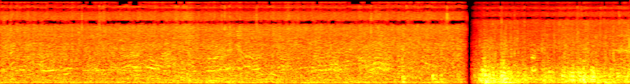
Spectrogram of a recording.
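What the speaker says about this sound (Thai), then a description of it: "ฝนตกนะคะ" Steady heavy rain hisses continuously with a low rumble of thunder beneath, briefly cutting out before the downpour resumes loudly.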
